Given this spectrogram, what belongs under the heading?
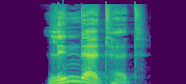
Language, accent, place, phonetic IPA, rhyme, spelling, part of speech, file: German, Germany, Berlin, [ˈlɪndɐtət], -ɪndɐtət, lindertet, verb, De-lindertet.ogg
- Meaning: inflection of lindern: 1. second-person plural preterite 2. second-person plural subjunctive II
